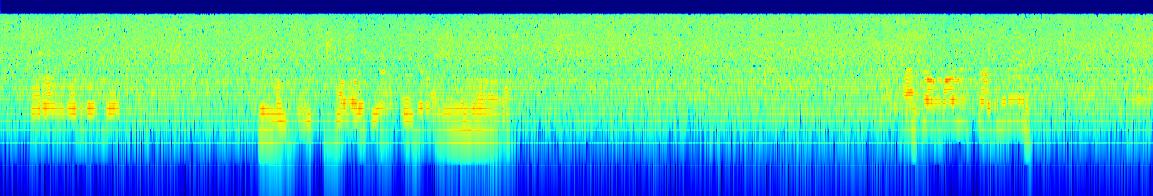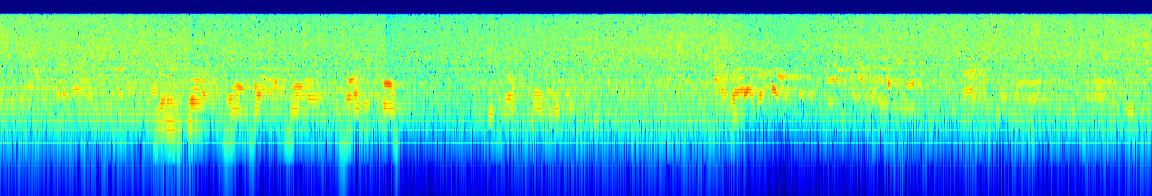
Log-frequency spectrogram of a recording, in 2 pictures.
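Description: A young man talks and calls out nearby, outdoors.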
